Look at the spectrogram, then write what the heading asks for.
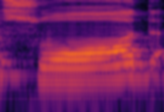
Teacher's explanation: سواد کو موٹا پڑھنا ہے، منہ کو گول کیا، سواد، اور سین کی آواز نکالنی ہے اپنے، سین وسل نہیں، سواد موٹا پڑھنا ہے.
